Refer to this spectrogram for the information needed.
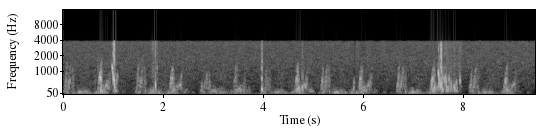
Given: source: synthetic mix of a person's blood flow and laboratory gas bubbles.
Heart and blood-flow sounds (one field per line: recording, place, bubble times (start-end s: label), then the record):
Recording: Doppler ultrasound of blood flow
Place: precordium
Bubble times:
0.96-1.10 s: bubbles
1.76-1.89 s: bubbles
3.92-4.01 s: bubbles
4.75-4.81 s: bubbles
7.47-7.97 s: bubbles
From the record:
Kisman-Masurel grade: 123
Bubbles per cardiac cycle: 1 to 2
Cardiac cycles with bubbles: 10 to 50%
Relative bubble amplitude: loud (0.450 to 0.775)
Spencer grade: 2 (many but less than half of the cardiac periods contain bubble signals, singularly or in groups)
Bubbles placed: only in the low amplitude regions of the cardiac cycle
